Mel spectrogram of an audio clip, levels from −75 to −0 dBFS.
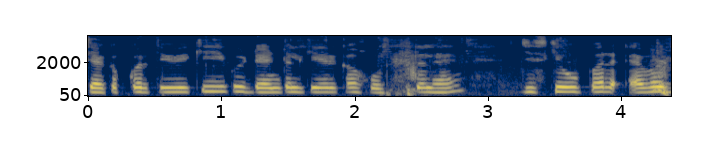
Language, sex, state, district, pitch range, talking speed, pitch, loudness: Hindi, female, Punjab, Pathankot, 210-230 Hz, 190 wpm, 220 Hz, -18 LUFS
